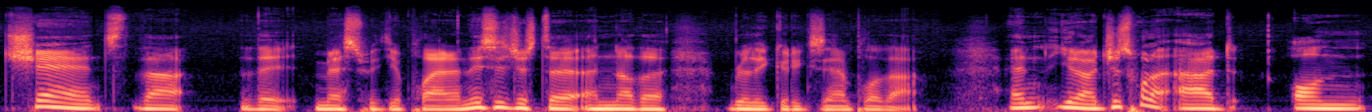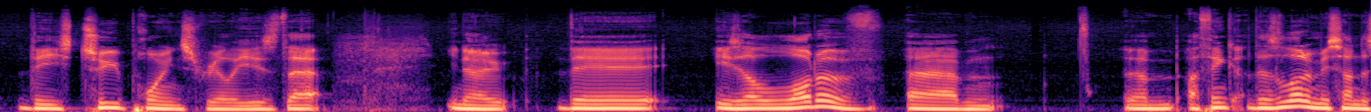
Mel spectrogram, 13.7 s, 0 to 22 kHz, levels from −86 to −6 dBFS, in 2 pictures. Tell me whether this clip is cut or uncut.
cut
